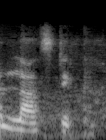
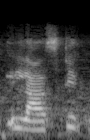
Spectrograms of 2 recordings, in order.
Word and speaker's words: elastic: इलास्टिसिटी word in common पैरेलेंस आपने word सुना होगा लास्टिक. जो लास्टिक आप एक गलत प्रोनाउंसिएशन सुनते हैं वो इलास्टिक वर्ड है ना.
